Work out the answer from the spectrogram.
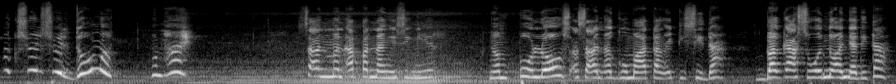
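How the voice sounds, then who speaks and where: A woman's voice: very high voice, animated, moderate pace, background noise. A woman with an Ilocano accent playing an exasperated boarding-house resident who grumbles about a freeloading friend in a comedic radio drama. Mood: exasperated, griping. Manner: grumbling, complaining, exclamatory.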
